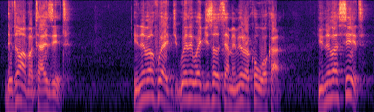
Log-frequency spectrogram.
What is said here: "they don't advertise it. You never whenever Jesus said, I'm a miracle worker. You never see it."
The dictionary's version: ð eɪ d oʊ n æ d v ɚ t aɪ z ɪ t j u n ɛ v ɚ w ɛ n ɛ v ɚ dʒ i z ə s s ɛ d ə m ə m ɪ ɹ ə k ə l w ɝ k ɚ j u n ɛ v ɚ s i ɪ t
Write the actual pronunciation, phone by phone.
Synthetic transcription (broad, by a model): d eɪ d oʊ n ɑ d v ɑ t aɪ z ɪ t j u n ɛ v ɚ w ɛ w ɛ w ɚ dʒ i s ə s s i ə m ə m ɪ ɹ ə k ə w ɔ k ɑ j u n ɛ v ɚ s i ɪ t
